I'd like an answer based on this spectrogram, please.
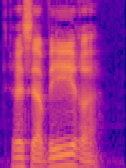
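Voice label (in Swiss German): "reserviere", Bas Rhin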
